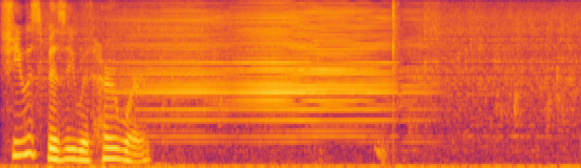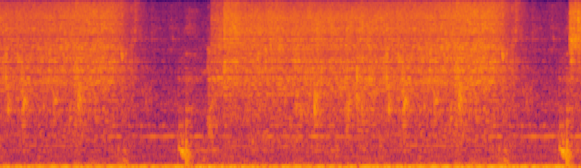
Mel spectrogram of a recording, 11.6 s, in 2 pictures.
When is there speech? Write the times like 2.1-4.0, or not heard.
0.0-1.5.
